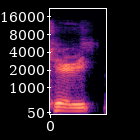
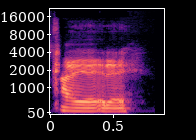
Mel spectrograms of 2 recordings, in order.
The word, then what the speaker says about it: Kaede: I pronounce, I've always pronounced it Katie, but Ka- Kaede. – It's Kaede.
